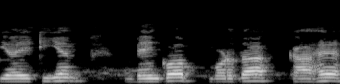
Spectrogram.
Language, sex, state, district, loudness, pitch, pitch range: Hindi, male, Bihar, Saran, -18 LUFS, 145 Hz, 135-160 Hz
